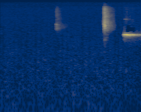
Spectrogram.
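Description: A single short, high-pitched electronic beep near the end, one steady tone about half a second long, just after a brief soft hiss.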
